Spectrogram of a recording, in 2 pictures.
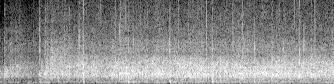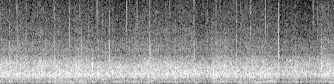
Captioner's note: audience applause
